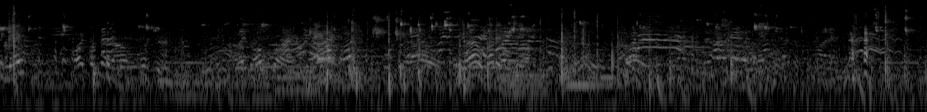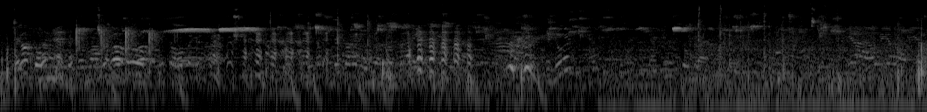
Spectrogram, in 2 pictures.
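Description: Players' shoes squeak and thud on the hard court.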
